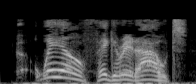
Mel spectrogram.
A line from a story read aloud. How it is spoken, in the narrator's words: Harry said, his voice tight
